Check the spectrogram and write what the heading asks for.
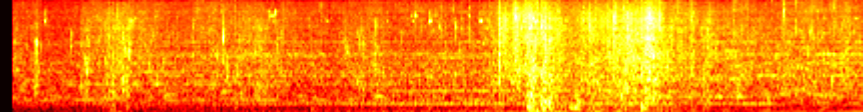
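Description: Background music with steady held tones, over water sloshing and splashing as a horse wades through a river; the splashing grows louder about four seconds in.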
